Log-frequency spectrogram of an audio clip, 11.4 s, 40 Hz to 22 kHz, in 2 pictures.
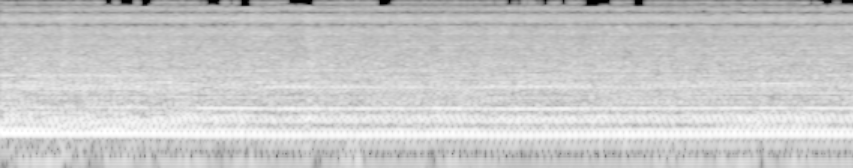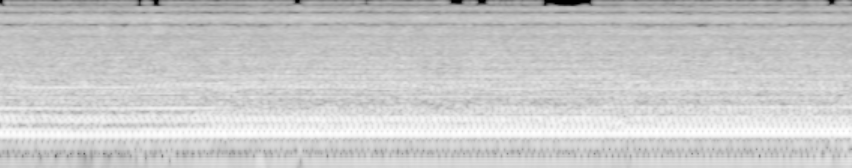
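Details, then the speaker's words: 1972 Volkswagen Westfalia bus, not run for two to three months, with CB Performance Solex carbs: engine holds a steady fast buzz far above normal idle and won't come down. An internal mechanism linked to the choke is holding the throttle open. "so as you can hear we've got a lot of problems with revving so these are cb performance uh solex carbs and what's going on is that there's an internal mechanism connected to the choke"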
